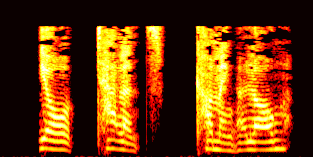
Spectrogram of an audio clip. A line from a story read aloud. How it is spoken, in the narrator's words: Hester croaked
